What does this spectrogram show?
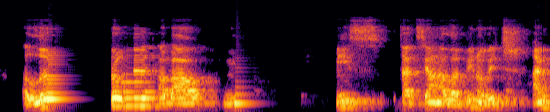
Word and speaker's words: Tatsiana Lahvinovich: So guys, a little bit about Miss Tatsiana Lahvinovich. I'm pronouncing it correctly, yes?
